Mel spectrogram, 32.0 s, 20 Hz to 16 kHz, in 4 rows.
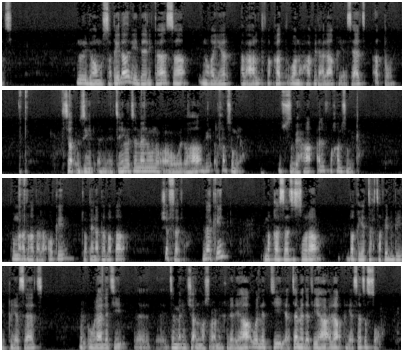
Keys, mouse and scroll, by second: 7.9 click, 9.7 BackSpace, 11.2 KP_5, 11.7 KP_0, 15.9 click.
